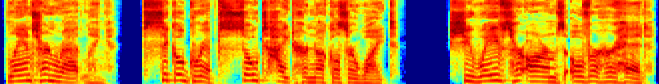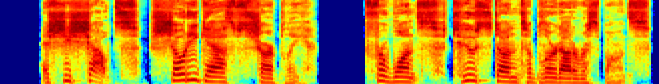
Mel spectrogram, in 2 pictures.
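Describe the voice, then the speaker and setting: A woman reading game narration in a measured, descriptive manner. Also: medium pitch, lively intonation, fairly bright tone, dry recording, full character voice. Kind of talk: scripted narration. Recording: dry studio recording.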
